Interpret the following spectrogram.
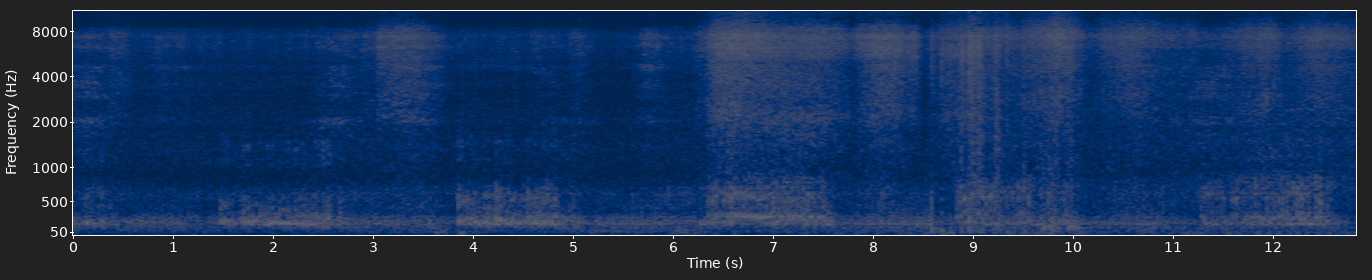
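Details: British Shorthair cats Pikachu, Teddy and their niece Rosie on a morning at home: a low rumbling purr in steady breath cycles, louder bursts roughly every one to two seconds, with faint hiss behind.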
